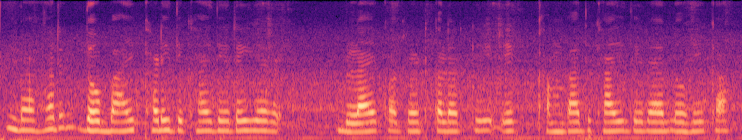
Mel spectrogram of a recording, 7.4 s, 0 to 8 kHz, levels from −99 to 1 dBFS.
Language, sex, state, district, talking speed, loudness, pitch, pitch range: Hindi, female, Uttar Pradesh, Lucknow, 170 wpm, -16 LUFS, 205 Hz, 200-215 Hz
